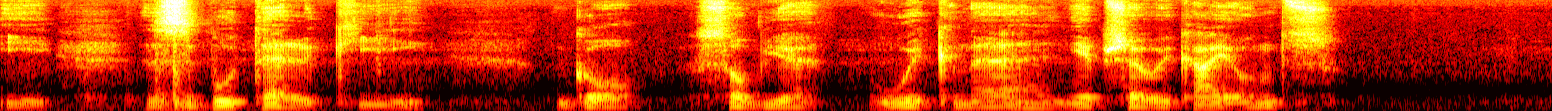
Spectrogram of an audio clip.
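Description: A middle-aged man talks calmly, close to the microphone.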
